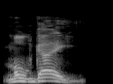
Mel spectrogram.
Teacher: when it's spoken quickly, the first syllable will vowel shift to a short u. So it sounds like mulgay.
